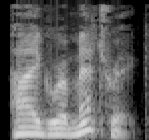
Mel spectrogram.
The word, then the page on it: hygrometric: British English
